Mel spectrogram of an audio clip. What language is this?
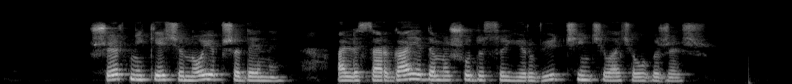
Mari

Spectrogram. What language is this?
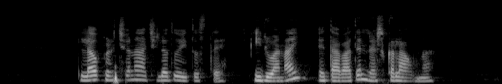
Basque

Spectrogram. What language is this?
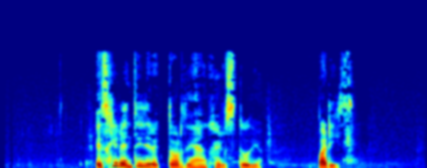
Spanish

